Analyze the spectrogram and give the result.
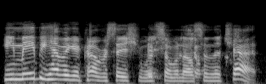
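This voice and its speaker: A man's voice: high voice, animated, fast talker, sharp tone. A man co-hosting a podcast, teasing the others and laughing easily. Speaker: podcast co-host. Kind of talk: casual banter. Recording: dull lo-fi audio.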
